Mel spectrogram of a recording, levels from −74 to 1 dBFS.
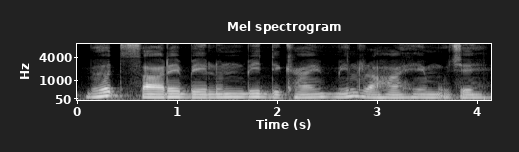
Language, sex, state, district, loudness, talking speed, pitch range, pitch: Hindi, male, Arunachal Pradesh, Lower Dibang Valley, -19 LUFS, 130 wpm, 105-120 Hz, 110 Hz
